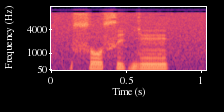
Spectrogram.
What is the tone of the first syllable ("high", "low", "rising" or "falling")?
low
